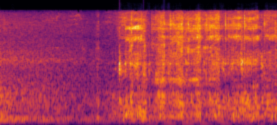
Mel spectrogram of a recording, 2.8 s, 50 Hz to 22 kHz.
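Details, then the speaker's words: 1956 BSA BB31 single-cylinder motorcycle, started by hand, catches and settles into a quick, even, smooth patter with no knocks or misses and a calm throttle; engine sounds healthy for its age. Normal start and idle. "keren banget ya sehat banget berarti mesinnya ya oke dan coba kita bahas ya Wow anteng banget gasnya dan suaranya juga cukup halus dia menurut saya dengan buatan tahun 1956 kondisinya seperti ini ini keren banget ya"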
